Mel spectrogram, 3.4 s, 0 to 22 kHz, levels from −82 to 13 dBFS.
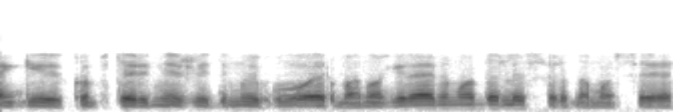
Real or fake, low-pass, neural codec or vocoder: fake; 3.6 kHz; vocoder, 44.1 kHz, 128 mel bands every 256 samples, BigVGAN v2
